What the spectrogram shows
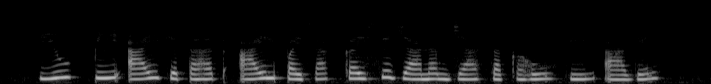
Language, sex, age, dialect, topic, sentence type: Magahi, female, 18-24, Western, banking, question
